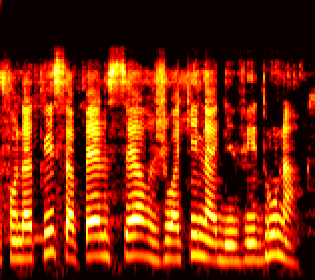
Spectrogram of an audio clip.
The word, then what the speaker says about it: Vedruna: Et notre fondatrice s'appelle sœur Joaquina de Vedruna. D'autres personnes prononcent Vedruna, c'est le B en espagnol, on prononce B.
